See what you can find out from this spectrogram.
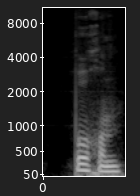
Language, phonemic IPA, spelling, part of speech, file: German, /ˈboːxʊm/, Bochum, proper noun, De-Bochum.ogg
- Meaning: Bochum (an independent city in Ruhrgebiet, North Rhine-Westphalia, Germany)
